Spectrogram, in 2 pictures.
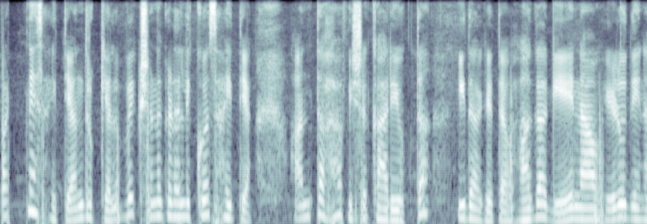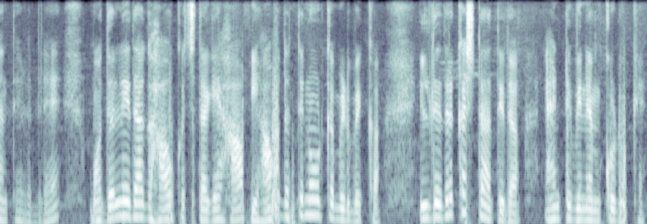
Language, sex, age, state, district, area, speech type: Kannada, male, 18-30, Karnataka, Uttara Kannada, rural, spontaneous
